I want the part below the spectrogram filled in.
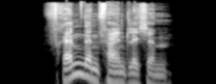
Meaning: strong dative masculine/neuter singular of fremdenfeindlich
- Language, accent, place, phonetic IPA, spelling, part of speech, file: German, Germany, Berlin, [ˈfʁɛmdn̩ˌfaɪ̯ntlɪçm̩], fremdenfeindlichem, adjective, De-fremdenfeindlichem.ogg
